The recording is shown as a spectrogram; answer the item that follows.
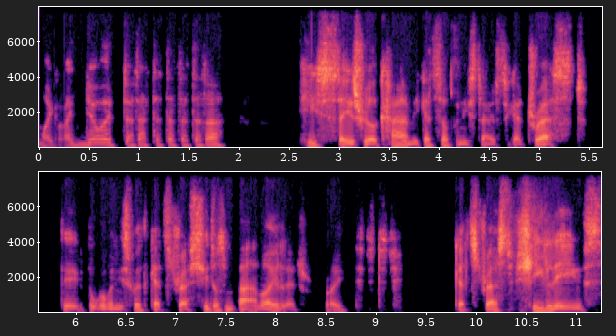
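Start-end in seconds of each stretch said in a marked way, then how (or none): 0.0-1.8 put-on histrionic voice, higher and quieter. Retelling a scene where a wife catches her husband cheating: imitating a histrionic wife. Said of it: "she's histrionic".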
